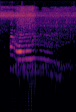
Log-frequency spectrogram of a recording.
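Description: A cat meows once in the video game Minecraft, a short rising then falling call that is close and clear, alone without talk over it.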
